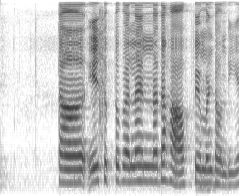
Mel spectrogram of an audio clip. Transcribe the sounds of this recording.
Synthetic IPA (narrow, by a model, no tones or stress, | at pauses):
t̪ãːeːsəb̚t̪õːpɛːlãːɪnːãːd̪aːɦaːpʰpeːmə̃ɳʈãːnd̪iːɦɛː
